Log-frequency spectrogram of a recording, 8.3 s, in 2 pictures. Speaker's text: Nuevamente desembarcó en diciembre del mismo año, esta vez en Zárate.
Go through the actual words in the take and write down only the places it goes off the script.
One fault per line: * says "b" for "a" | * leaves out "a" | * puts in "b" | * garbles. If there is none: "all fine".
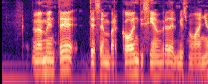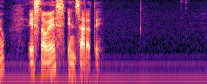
all fine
